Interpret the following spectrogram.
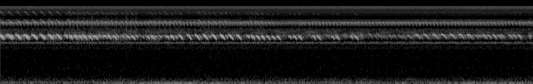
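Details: Jeju buckwheat-field insects at Oradong, South Korea: bright rapid chirping pulses ride over a sustained high ringing drone, strongest in the first half and growing softer and sparser afterward.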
